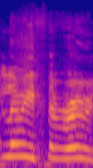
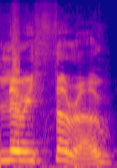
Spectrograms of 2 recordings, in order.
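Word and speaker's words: Louis Theroux: Mafia 2 Mafia 2 you sound like Lou theu trying to th I you mean Lou thorough yeah Lou thorough documentaries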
